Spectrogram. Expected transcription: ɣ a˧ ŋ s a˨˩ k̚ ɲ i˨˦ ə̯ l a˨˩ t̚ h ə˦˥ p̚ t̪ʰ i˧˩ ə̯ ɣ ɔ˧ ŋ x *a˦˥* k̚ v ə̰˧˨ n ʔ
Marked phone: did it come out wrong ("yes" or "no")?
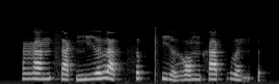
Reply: no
